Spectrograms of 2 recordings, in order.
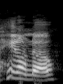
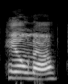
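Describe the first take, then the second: First: "He" hit hardest, the rest falling away; stress on HE. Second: "don't" hit hardest and stretched; stress on DON'T. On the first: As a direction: lean on "He" in "He don't know.". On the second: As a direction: lean on "don't" in "He don't know.". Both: Retold or imitated. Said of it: "And I'm like".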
